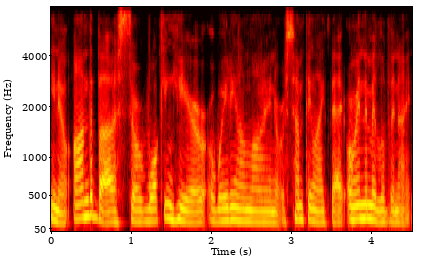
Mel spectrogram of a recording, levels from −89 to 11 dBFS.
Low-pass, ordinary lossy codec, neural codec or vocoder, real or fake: 7.2 kHz; Opus, 16 kbps; none; real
